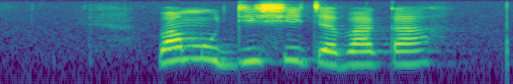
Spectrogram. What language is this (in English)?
Northern Sotho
